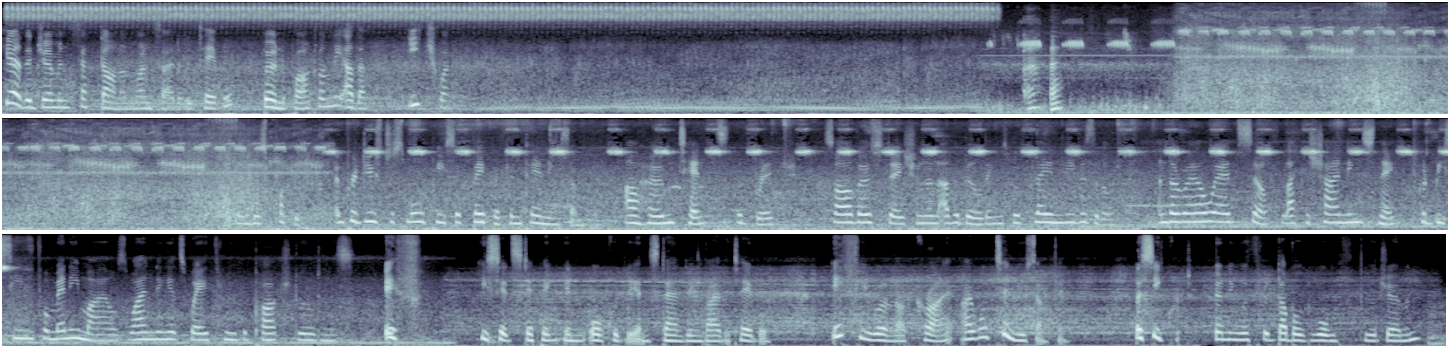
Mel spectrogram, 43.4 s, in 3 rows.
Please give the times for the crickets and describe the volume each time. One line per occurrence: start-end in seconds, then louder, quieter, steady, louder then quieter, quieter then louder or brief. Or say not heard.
0.0-29.2 louder.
